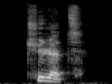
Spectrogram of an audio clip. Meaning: plural of culotte
- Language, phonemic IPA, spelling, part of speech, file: French, /ky.lɔt/, culottes, noun, LL-Q150 (fra)-culottes.wav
